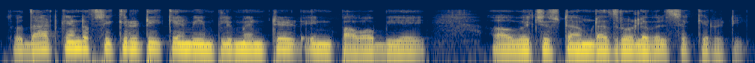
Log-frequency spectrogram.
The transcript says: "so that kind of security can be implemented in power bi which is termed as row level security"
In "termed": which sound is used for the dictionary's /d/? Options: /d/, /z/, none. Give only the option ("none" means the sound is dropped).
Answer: /d/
